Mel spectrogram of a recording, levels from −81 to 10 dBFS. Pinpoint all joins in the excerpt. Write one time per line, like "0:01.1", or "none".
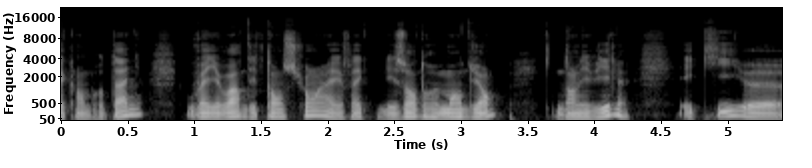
0:02.4
0:03.6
